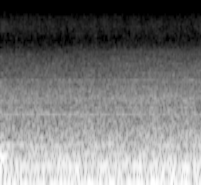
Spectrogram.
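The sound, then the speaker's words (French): A steady, deep rumble of a car cruising at speed on a motorway, with constant road and engine noise filling the background and no voices. “J'étais excitée mais je n'emmenais pas large dans sa voiture sur l'autoroute.”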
